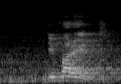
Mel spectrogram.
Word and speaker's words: different: This one, the most common one, different. 99% people in Bangladesh pronounce it as different. But actually the pronunciation is different. Different, not different. Different. Different. This E is not pronounced.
